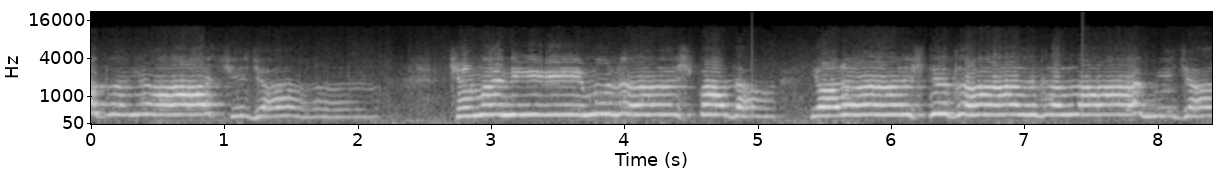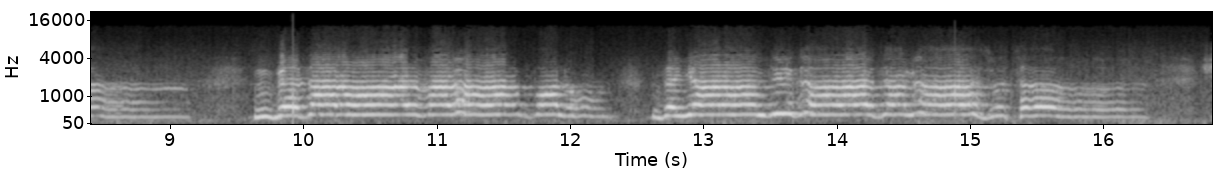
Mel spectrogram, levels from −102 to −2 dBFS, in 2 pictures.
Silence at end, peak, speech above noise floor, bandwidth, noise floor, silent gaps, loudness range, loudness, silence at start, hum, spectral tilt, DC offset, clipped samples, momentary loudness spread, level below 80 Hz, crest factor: 0 s; -10 dBFS; 25 dB; 6.6 kHz; -45 dBFS; none; 3 LU; -20 LUFS; 0 s; none; -6.5 dB/octave; under 0.1%; under 0.1%; 15 LU; -56 dBFS; 12 dB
